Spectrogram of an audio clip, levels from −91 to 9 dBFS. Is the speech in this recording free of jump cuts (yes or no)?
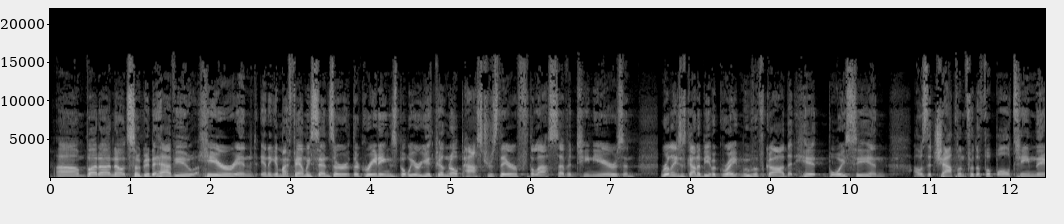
no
